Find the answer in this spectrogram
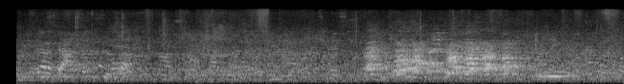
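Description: Dogs barking amid steady crowd chatter in a large hall, louder for a second or so in the middle.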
